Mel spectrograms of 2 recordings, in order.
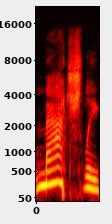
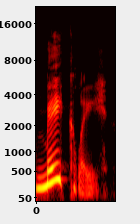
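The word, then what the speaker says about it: Machtley: say oh yeah that matchly guy machley guy and his name was pronounced makeley and the way you spell it it looked like you pronounced it matchly so he was brilliant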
